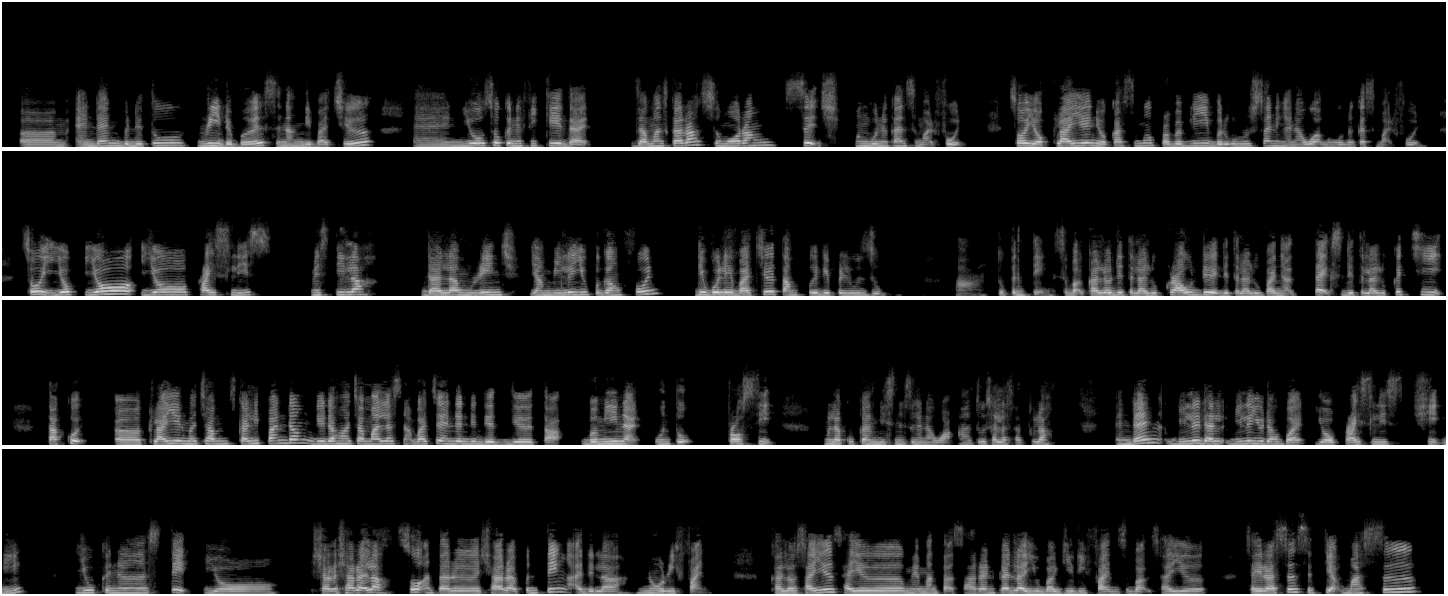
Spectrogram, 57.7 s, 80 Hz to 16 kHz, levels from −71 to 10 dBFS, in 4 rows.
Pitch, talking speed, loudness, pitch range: 245 Hz, 145 wpm, -19 LUFS, 230-275 Hz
